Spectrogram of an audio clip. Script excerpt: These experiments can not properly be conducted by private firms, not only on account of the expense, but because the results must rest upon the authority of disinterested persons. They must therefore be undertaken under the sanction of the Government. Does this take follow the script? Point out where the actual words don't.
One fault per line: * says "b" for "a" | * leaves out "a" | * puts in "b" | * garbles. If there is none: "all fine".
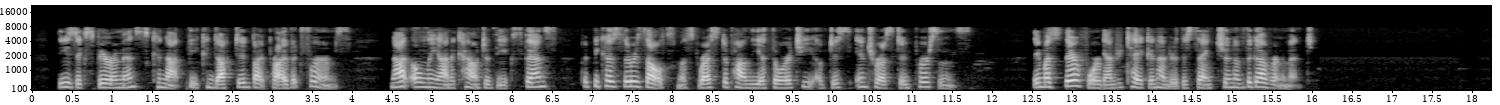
* leaves out "properly"
* leaves out "be"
